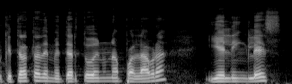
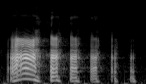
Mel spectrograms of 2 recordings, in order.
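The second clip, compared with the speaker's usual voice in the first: villainous cackle, high then fading; evil laugh; 4 semitones higher than usual. Retold or imitated. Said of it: "se reían con una risa malvada".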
